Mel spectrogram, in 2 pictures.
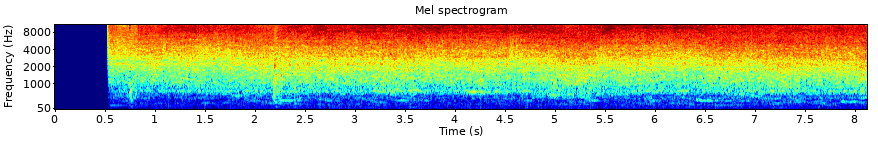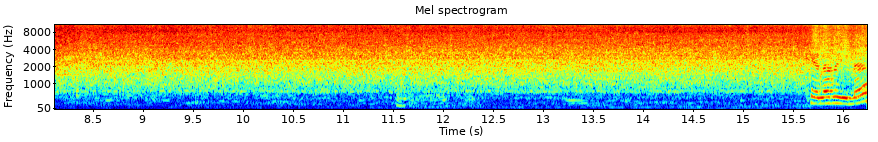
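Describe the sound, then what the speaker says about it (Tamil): Mashed potatoes are stirred into sautéed leeks in a hot pan for a leek and potato gravy, giving a steady close sizzle and hiss with faint scraping of the spoon throughout. "லீக்ஸ் வதங்கினதும் அதோட நம்ம வந்து உருளைக்கிழங்கு மசிச்சு வச்சதை சேர்த்து நல்லா கிளறி விட்டுக்கலாம்"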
